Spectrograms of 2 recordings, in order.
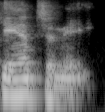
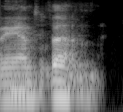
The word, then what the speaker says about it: Anthon: And the reason why we know that is because I believe it was his nephew or someone actually explains the pronunciation of their last name. Huh. And it's Anton, not Anthon. So anyway, oh, there you go.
